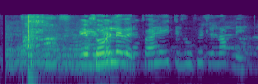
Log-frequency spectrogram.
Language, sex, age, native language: Icelandic, male, 11, Icelandic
